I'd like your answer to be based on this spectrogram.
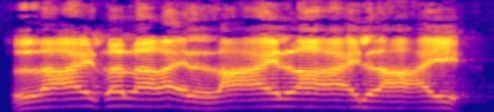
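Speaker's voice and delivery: high strained stammer on lie; stuttering king. Retold or imitated. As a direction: fight to get the word out. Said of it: "trying to fucking speak".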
